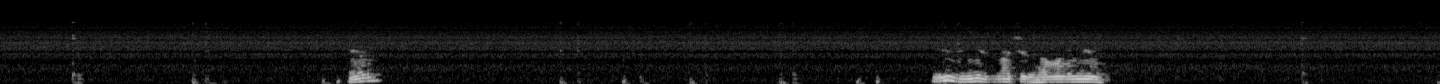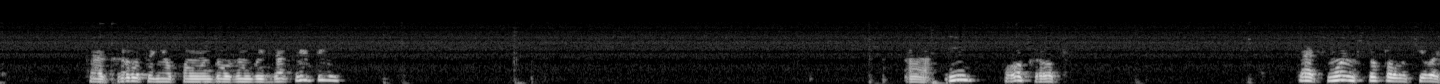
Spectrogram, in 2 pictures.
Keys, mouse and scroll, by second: 1.9 click, 3.1 r, 5.6 click, 6.2 r, 6.9 click, 7.8 click, 9.4 click, 10.3-12.9 middle drag, 15.3 click, 16.3 r, 18.2 click, 23.2 a, 23.7 i, 25.8-26.9 drag.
